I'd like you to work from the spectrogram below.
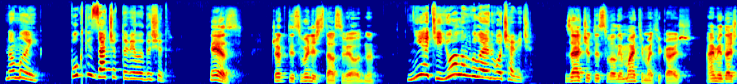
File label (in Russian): dialog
